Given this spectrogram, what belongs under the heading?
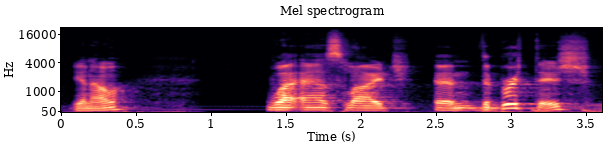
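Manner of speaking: normal talking voice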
